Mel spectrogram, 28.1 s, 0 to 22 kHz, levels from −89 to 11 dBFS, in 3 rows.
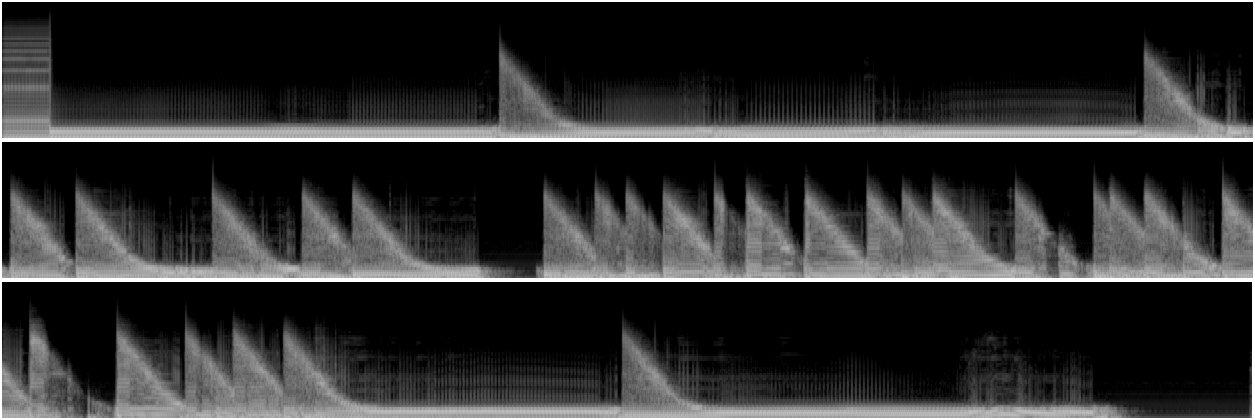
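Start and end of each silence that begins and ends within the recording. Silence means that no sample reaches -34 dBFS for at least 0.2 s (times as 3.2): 13.04–13.41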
